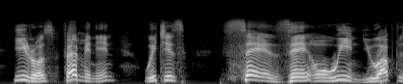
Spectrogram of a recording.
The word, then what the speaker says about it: héroïnes: It shows that you have to pronounce the vowels separately. For example, here you have to say ces héroïnes. Repeat after me. Ces héroïnes.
